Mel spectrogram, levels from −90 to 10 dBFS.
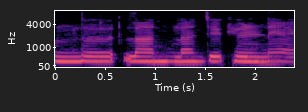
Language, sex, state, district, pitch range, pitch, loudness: Marathi, female, Maharashtra, Chandrapur, 215-220 Hz, 220 Hz, -32 LUFS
